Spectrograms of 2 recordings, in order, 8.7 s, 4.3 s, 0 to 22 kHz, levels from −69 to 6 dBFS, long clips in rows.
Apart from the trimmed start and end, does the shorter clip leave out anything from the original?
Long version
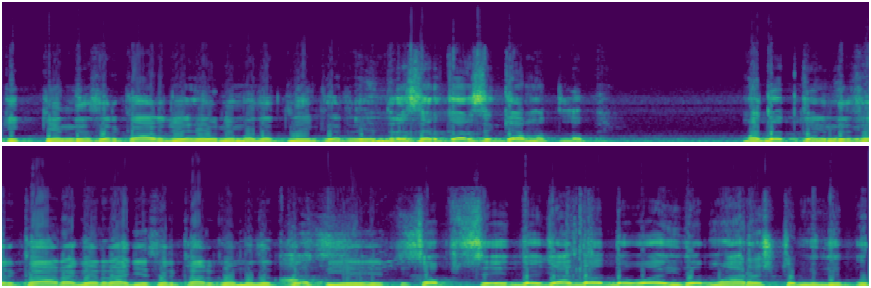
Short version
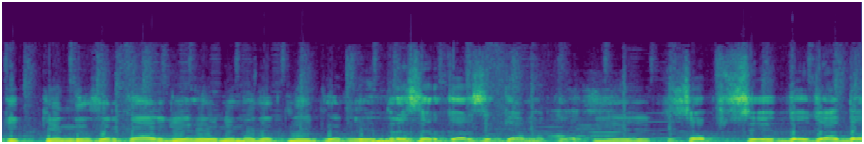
yes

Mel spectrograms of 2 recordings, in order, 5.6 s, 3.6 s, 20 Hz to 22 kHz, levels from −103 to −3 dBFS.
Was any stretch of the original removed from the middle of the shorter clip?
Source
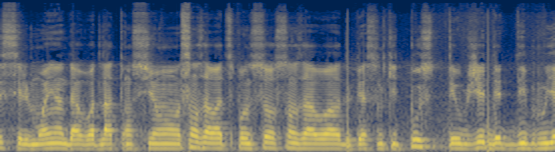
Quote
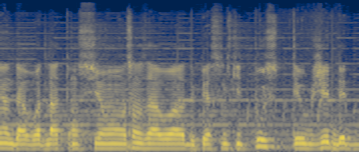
yes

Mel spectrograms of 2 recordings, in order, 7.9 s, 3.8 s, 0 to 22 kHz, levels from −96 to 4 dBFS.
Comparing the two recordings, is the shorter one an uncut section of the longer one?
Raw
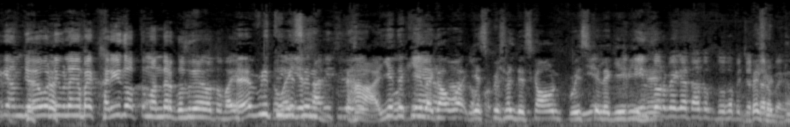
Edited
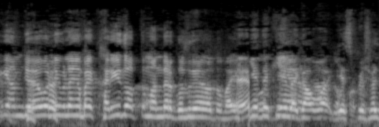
no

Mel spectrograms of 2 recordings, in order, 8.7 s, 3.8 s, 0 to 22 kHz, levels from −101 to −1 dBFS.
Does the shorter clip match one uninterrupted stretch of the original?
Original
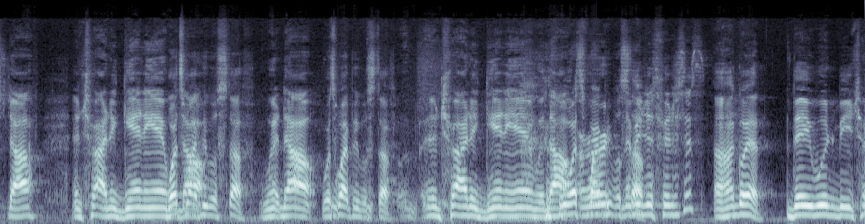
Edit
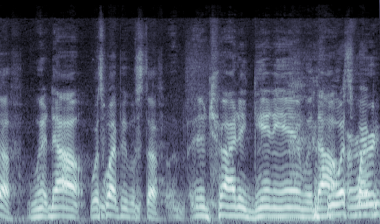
yes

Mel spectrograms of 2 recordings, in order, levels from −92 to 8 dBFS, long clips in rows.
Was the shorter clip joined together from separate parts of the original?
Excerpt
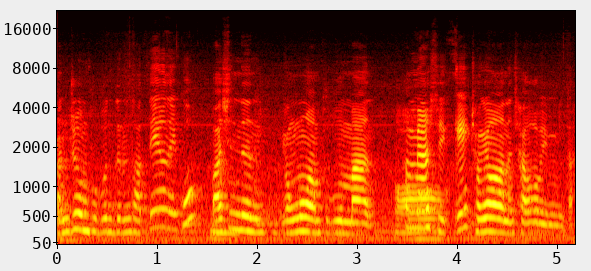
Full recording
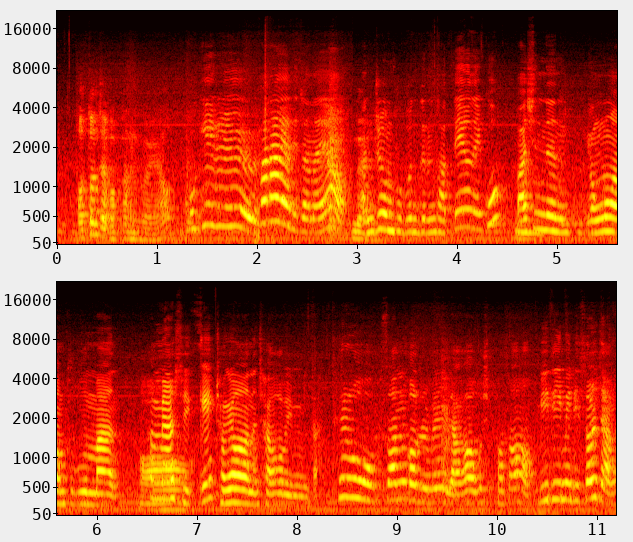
no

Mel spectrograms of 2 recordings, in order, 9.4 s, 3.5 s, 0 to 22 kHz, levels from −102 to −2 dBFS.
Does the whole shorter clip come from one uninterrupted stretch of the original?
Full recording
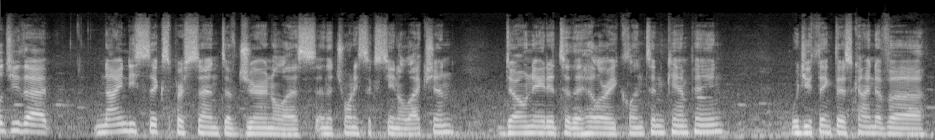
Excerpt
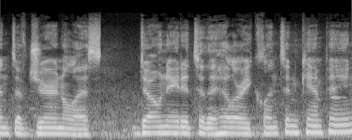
no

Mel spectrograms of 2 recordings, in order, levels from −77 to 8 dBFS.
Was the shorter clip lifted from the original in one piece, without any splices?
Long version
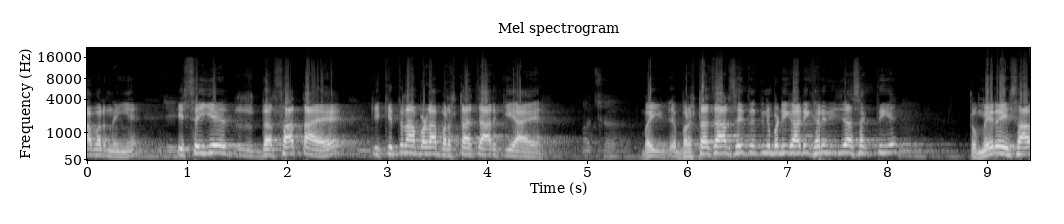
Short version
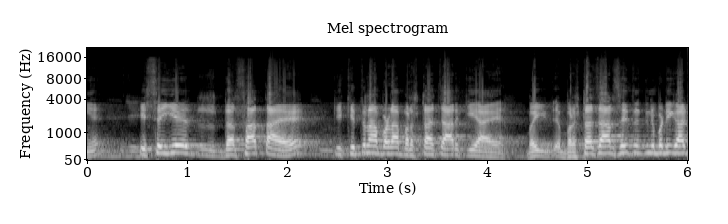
no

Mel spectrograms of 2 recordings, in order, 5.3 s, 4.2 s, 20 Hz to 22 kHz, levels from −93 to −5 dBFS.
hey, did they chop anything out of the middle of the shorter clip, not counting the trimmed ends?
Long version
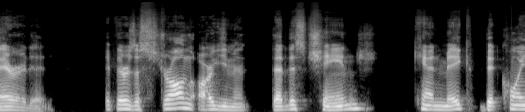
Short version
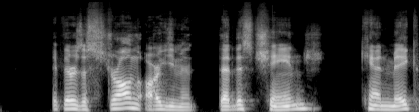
no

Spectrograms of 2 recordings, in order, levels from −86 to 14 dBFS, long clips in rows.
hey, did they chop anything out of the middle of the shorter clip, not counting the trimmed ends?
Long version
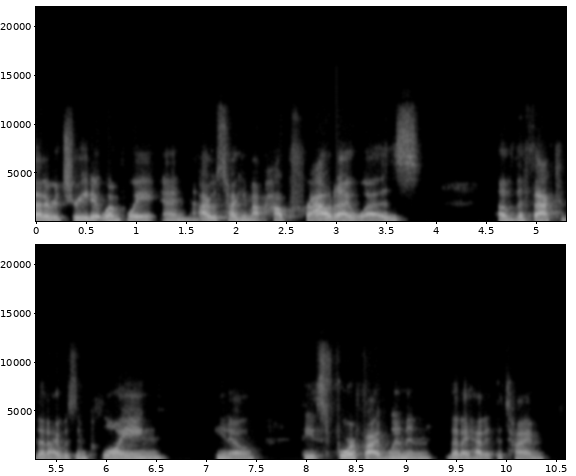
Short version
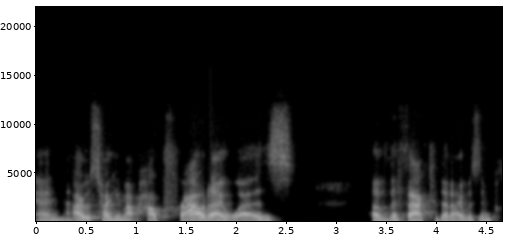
no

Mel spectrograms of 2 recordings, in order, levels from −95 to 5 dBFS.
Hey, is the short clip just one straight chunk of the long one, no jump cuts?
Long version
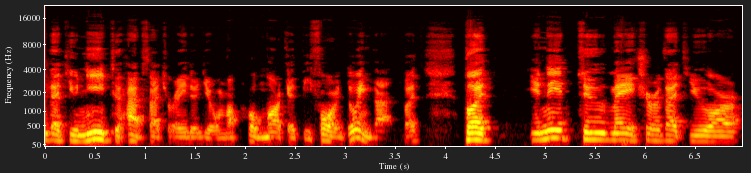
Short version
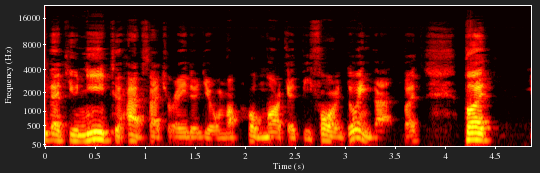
yes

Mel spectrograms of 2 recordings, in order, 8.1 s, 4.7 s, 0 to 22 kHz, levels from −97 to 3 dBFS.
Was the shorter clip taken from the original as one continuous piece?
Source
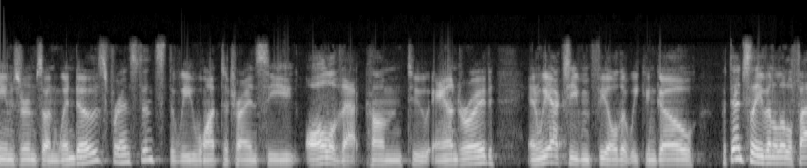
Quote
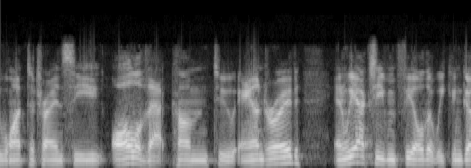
yes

